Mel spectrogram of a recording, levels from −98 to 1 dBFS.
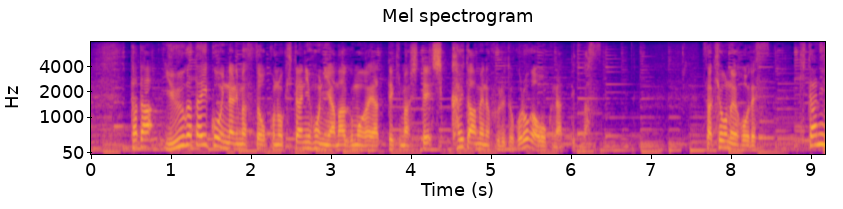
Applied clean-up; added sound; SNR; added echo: none; none; none; none.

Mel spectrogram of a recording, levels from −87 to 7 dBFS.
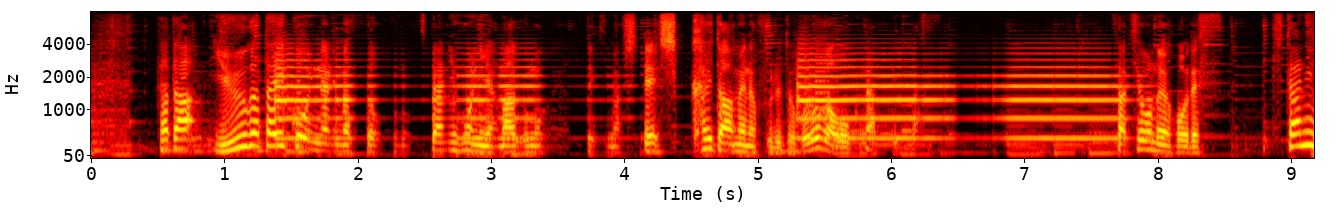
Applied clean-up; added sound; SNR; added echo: neural mask model RNNoise.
